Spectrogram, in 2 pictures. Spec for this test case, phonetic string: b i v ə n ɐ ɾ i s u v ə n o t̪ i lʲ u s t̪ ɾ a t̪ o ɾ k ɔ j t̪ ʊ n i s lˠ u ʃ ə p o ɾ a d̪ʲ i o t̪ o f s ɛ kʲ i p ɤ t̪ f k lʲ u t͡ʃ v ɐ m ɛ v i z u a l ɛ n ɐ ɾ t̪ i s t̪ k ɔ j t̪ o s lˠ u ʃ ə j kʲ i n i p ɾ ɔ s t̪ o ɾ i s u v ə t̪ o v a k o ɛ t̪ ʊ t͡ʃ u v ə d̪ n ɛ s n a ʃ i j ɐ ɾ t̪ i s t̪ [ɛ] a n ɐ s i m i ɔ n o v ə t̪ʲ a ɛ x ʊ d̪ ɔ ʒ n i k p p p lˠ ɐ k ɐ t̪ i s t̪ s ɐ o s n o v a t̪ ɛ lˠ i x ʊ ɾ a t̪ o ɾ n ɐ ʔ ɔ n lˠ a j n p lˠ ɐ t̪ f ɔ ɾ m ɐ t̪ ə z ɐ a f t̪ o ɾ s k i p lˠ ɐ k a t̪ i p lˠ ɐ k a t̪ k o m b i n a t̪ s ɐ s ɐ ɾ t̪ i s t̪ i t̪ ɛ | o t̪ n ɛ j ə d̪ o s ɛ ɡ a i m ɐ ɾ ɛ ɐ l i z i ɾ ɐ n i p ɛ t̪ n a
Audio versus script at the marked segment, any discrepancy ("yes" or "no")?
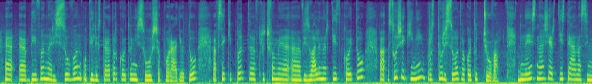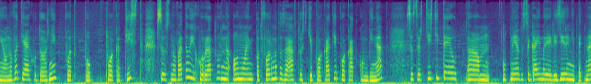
no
